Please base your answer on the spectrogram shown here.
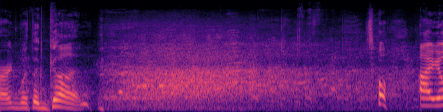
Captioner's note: laughter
